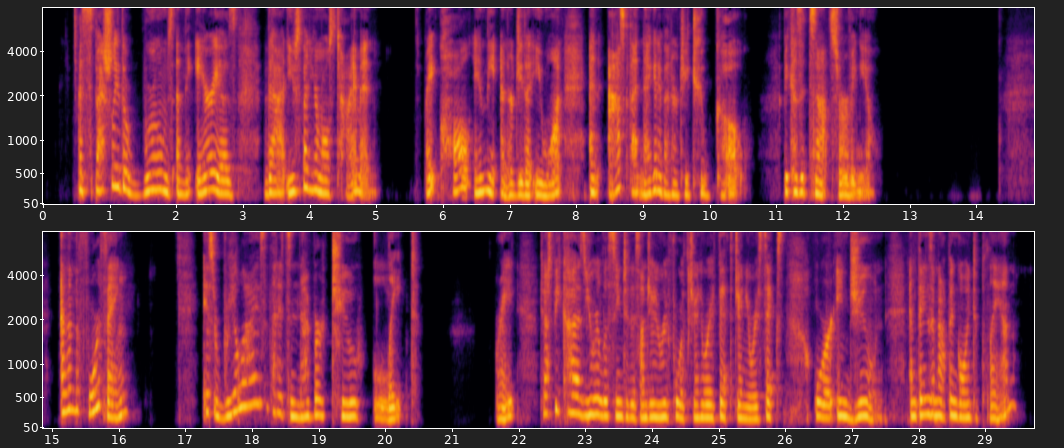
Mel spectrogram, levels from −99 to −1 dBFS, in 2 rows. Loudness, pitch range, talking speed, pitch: -19 LUFS, 190-230 Hz, 145 wpm, 210 Hz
